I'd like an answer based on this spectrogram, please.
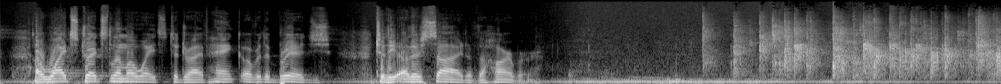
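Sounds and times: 
speech: 0.4 - 5.8
audience applause: 7.0 - 10.0.

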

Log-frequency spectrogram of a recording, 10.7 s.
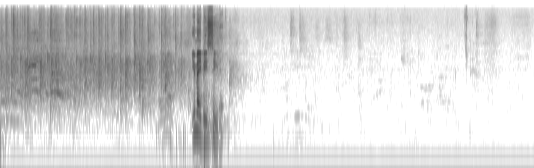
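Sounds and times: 
audience clapping: 0.0 - 4.9
speech: 3.8 - 4.6.

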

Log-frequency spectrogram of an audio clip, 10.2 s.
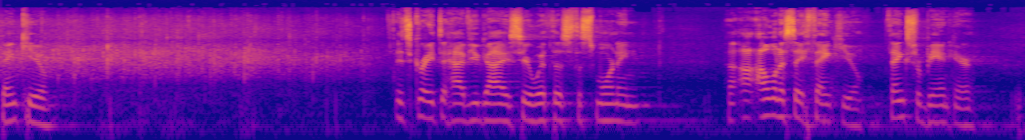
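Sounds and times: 
speech: 0.0 - 0.7, 4.0 - 6.6, 7.3 - 9.8
audience applause at a morning gathering: 0.0 - 3.9.

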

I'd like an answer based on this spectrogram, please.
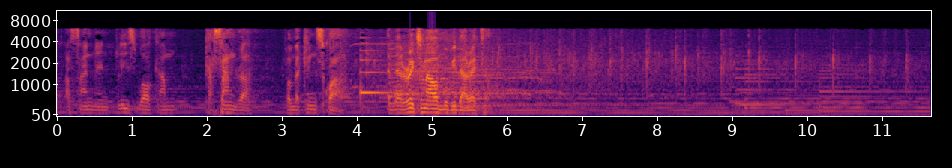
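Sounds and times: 
speech: 0.2 - 6.0
audience applause: 4.1 - 11.6.

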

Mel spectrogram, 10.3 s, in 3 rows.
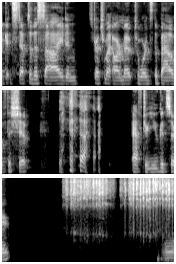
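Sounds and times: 
speech: 0.0 - 7.1, 8.1 - 8.3, 10.1 - 10.3
laughter: 4.6 - 5.5
dice rolling: 8.1 - 10.3.

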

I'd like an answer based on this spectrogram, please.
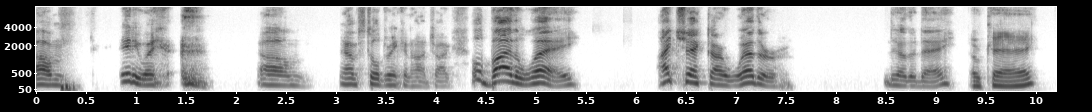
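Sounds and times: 
speech: 0.0 - 5.5, 6.2 - 7.6, 8.5 - 10.1
person coughing and clearing throat after hot chocolate went down the windpipe: 1.2 - 1.8.

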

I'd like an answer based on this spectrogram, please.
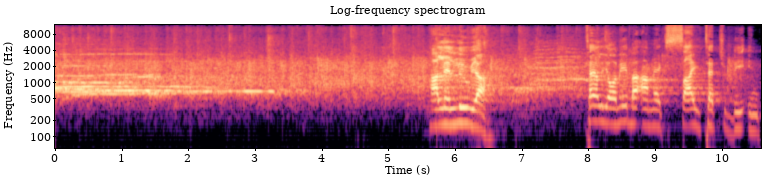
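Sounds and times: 
audience clapping: 0.0 - 10.5
speech: 5.6 - 6.6, 8.0 - 10.5.

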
